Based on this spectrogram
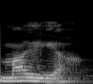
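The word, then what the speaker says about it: maglia: उसके बाद जो नेक्स्ट एग्जांपल है वो है मालिया। यहाँ भी तीनों वर्ड इकट्ठे हैं, तीनों अल्फ़ाबेट इकट्ठे आए हैं, जी एल ए ई, ये तीनों इकट्ठे आए हैं, तो ये लफ्ज़ बना मालिया।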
